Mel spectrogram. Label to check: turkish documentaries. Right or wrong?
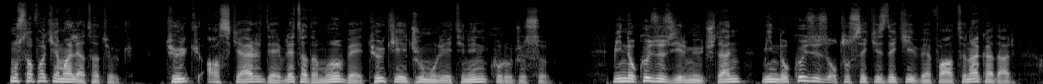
Right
